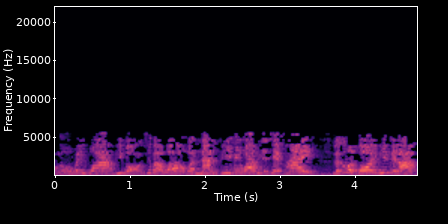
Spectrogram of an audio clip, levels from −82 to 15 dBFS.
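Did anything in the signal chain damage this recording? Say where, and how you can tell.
Yes. Throughout the speech the codec stage has done heavy damage, most likely MP3 compression at a very low bitrate, which fits something around 16 kbps. There is nothing above 5.6 kHz, so sibilants lose their edge, and the remaining detail has a watery, swirling quality as weak frequency lines flicker in and out between frames. On a spectrogram this appears as a hard flat ceiling at 5.6 kHz with patchy, blocky gaps below it; the waveform shows smeared consonant attacks.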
